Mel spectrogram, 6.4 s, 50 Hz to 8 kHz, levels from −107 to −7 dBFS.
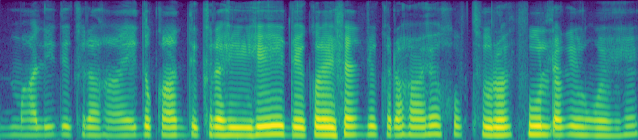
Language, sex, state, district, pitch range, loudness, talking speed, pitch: Hindi, female, Madhya Pradesh, Bhopal, 165-175 Hz, -16 LUFS, 160 wpm, 165 Hz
